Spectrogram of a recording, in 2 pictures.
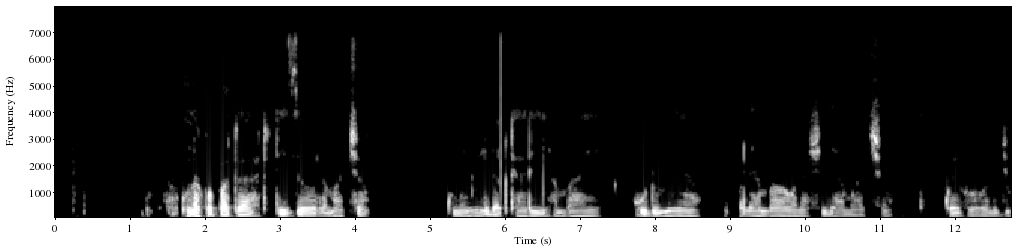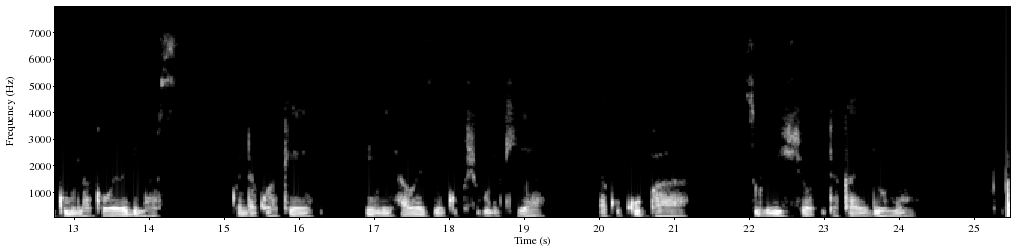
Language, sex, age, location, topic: Swahili, male, 18-24, Kisumu, health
